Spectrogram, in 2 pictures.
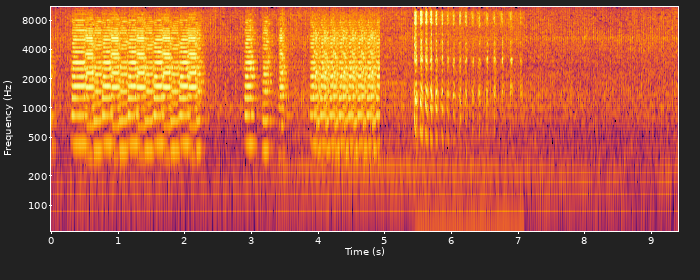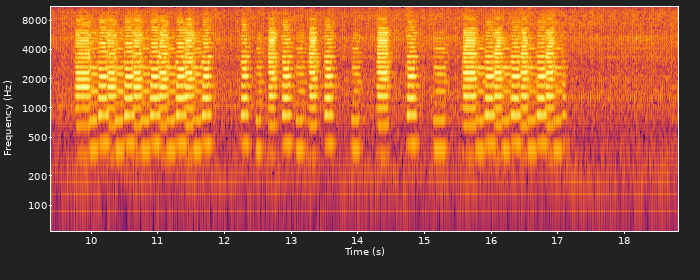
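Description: Electronic musical-horn tune of fast beeping notes in several runs, with a falling whistle about five seconds in, over a steady low engine-like hum.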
